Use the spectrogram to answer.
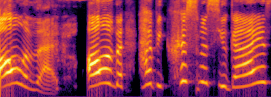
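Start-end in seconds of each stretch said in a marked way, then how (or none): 1.7-3.2 high mock holiday commercial voice. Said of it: "sound like a Hallmark commercial".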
